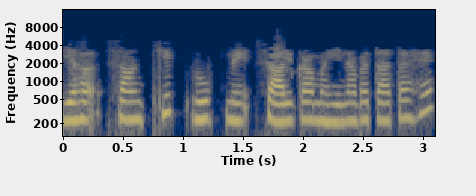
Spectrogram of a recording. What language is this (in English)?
Hindi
